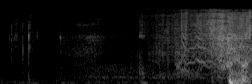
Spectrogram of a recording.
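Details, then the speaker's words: Mechanical ventilator audible in the background while the adult male user speaks on his podcast: breath cycle sounds of his ventilator. "Hello everyone. That noise you're hearing is my ventilator."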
